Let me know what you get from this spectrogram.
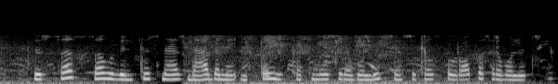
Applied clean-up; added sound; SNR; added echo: none; Bird; 13 dB; none.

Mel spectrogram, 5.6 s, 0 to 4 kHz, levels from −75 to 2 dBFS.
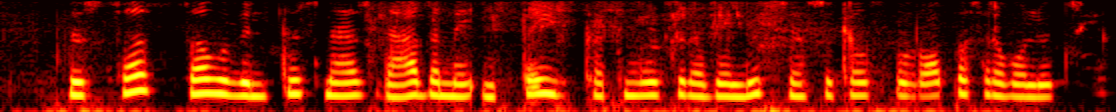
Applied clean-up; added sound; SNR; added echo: neural separator model SepFormer WHAM!.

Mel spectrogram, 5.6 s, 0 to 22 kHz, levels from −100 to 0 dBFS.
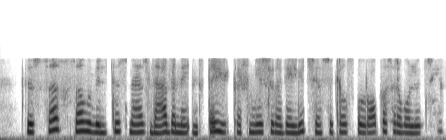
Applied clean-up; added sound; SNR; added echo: neural diffusion model UNIVERSE++.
